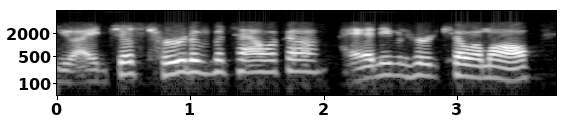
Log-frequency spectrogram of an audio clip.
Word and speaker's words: Metallica: I go do you have any you have metal Lia that's how I pronounce it I couldn't even say the name he goes you mean Metallica yeah that's it he goes yeah dude here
